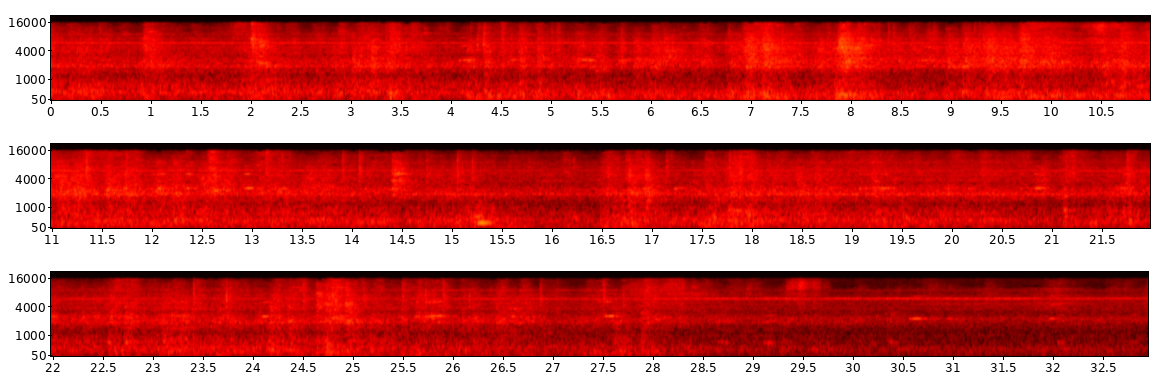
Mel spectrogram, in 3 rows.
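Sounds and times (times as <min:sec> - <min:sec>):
subway car rumble: 0:00.0 - 0:32.9
brief loud tone: 0:28.5 - 0:32.9.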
